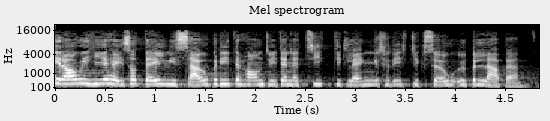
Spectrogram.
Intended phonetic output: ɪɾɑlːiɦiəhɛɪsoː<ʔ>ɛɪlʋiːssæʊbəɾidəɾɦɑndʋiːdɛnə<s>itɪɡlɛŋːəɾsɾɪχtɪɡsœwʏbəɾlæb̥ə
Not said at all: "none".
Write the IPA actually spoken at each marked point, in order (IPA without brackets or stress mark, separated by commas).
t, t͡s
